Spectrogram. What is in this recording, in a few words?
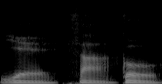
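"yethako", concatenated syllables; Affixing experiment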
